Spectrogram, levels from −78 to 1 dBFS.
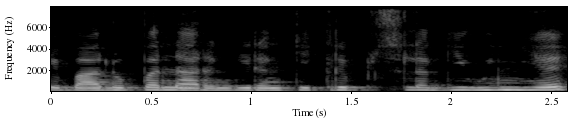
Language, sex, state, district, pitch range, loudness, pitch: Hindi, female, Uttar Pradesh, Gorakhpur, 190-210 Hz, -31 LUFS, 200 Hz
